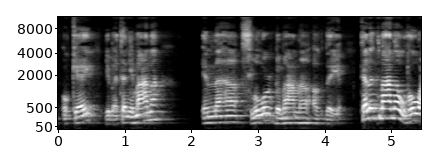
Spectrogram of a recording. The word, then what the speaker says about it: flour: معناها الدقيق فنقول مثلا fl fl يبقى فلور فلاور فلاور لو الفيديو عجبك شير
